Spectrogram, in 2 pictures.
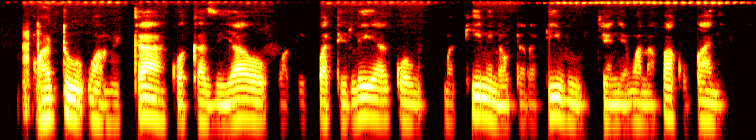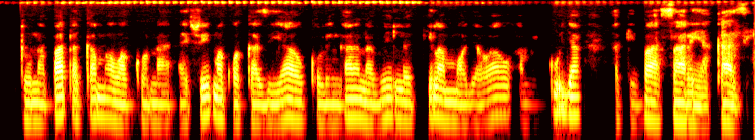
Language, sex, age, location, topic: Swahili, male, 36-49, Wajir, government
